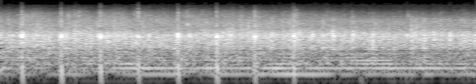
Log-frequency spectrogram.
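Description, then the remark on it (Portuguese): A church audience claps together in a steady rhythm, applauding the Lord Jesus, the sharp beats cutting through a dense wash of applause, while sustained low musical tones hum underneath. “Você pode aplaudir ao Senhor Jesus.”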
